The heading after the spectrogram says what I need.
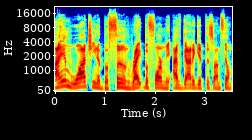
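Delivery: ordinary delivery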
